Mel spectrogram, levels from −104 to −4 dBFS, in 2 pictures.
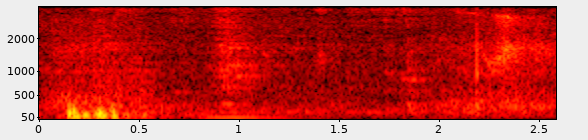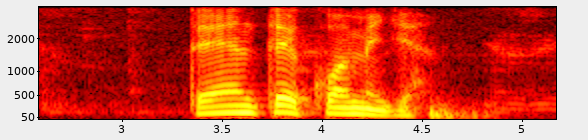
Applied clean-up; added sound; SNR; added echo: none; none; none; none.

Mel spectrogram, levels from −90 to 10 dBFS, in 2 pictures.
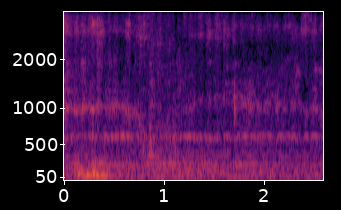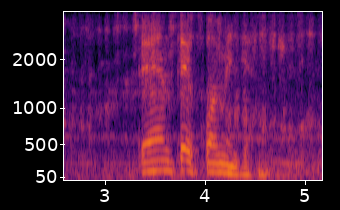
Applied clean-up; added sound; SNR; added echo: neural separator model SepFormer DNS4.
